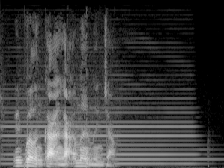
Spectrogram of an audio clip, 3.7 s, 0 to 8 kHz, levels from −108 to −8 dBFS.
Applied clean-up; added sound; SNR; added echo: none; Bowed string instrument; 18 dB; none.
